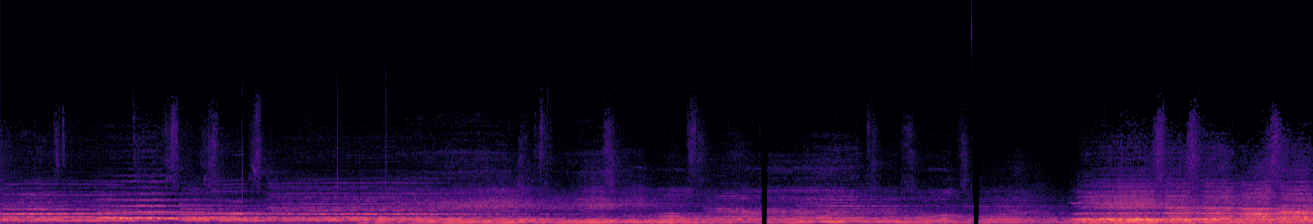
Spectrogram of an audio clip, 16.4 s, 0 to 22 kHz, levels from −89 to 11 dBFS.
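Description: At 9.50 to 9.59 s and 12.11 to 12.24 s, damaged data in the compressed stream makes the decoder lose frame sync, producing brief glitches.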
